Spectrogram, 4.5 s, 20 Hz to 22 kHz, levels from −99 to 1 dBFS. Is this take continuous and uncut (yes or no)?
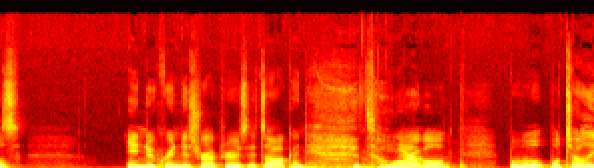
yes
